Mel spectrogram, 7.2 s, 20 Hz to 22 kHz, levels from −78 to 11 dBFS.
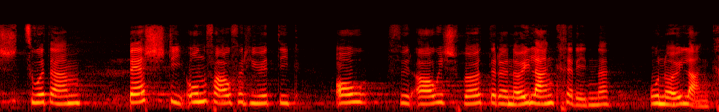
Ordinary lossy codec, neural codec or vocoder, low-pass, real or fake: none; none; 9.9 kHz; real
